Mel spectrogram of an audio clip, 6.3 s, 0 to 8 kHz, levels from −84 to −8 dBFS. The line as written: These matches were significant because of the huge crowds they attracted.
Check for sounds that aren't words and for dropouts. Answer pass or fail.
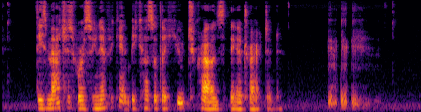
fail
